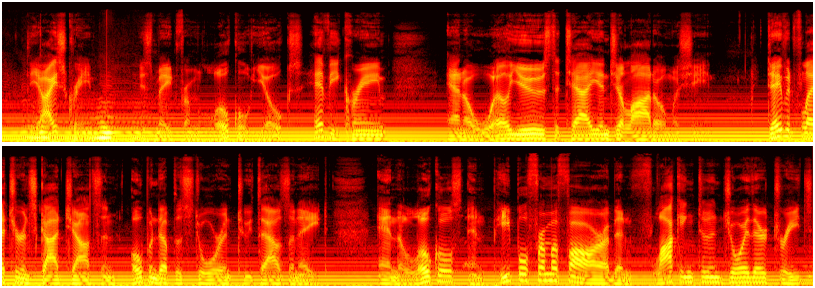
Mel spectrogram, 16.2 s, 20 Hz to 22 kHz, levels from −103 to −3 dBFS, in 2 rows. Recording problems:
electrical hum; loud; throughout; 50 Hz, 7 dB below the speech

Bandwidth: 17.5 kHz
